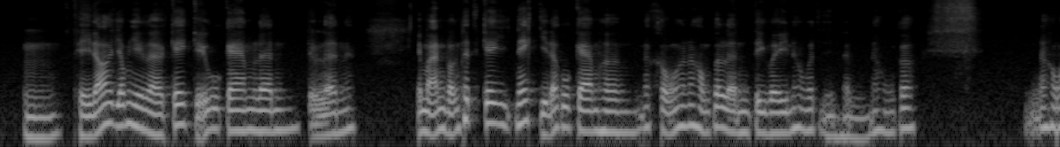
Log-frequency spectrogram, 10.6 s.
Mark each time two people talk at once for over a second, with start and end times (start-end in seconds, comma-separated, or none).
none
